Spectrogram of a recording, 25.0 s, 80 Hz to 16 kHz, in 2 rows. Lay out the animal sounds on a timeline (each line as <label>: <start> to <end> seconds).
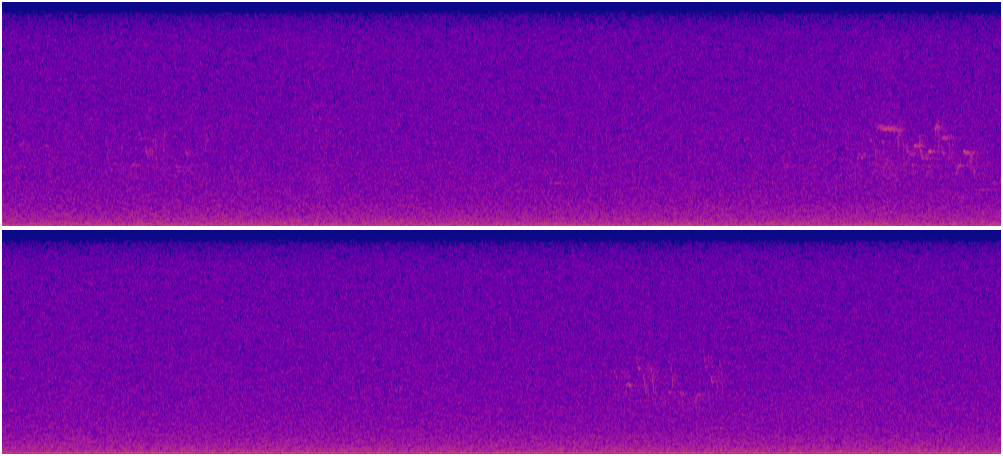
Canada Warbler (Cardellina canadensis): 1.1 to 2.7 seconds
Canada Warbler (Cardellina canadensis): 10.6 to 12.3 seconds
Brown Creeper (Certhia americana): 10.9 to 12.1 seconds
Canada Warbler (Cardellina canadensis): 20.0 to 21.6 seconds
